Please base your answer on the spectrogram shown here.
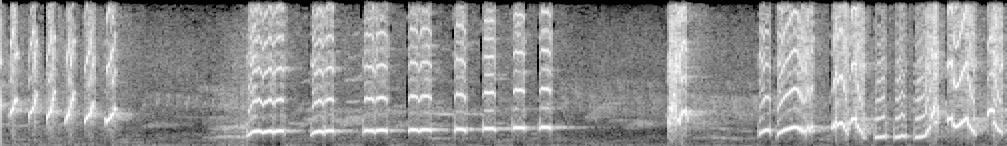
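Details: White-rumped shama song aimed at getting other shamas to sing: a fast trill, then a steady series of about ten repeated whistled notes, followed by upward-swooping looping phrases.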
